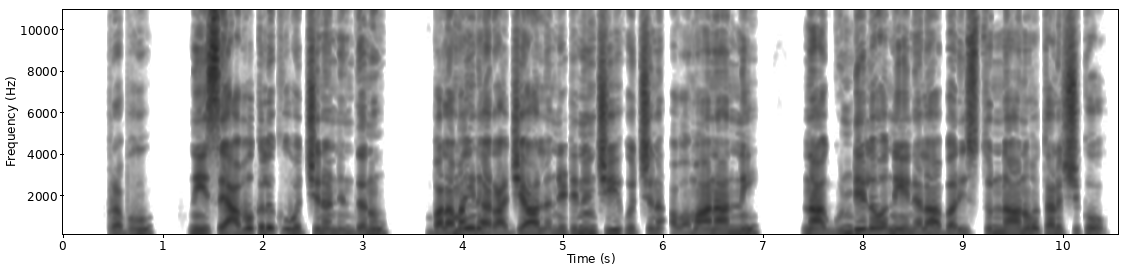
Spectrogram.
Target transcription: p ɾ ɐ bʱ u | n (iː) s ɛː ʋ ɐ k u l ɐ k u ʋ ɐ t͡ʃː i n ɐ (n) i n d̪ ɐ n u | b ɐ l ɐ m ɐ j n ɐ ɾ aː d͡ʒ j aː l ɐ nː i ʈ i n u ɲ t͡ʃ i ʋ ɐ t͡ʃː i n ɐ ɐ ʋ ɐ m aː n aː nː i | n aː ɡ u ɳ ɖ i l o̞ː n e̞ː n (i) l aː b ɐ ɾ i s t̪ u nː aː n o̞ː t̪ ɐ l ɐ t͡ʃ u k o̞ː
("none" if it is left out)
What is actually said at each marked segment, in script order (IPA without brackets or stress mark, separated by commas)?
iː, n, ɛ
